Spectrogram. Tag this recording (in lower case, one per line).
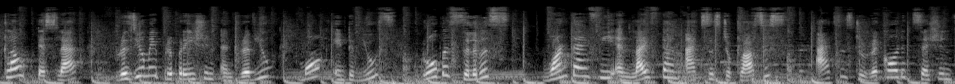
music
speech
